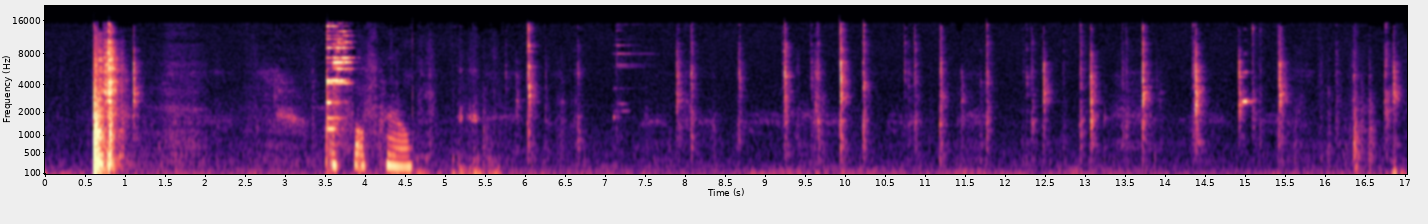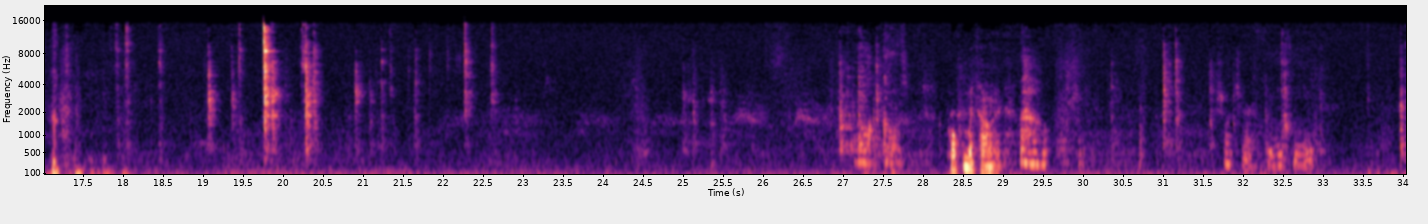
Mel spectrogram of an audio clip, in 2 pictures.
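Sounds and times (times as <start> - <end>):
hand tools clicking on bolts: 5.8 - 17.2, 17.8 - 22.8.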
